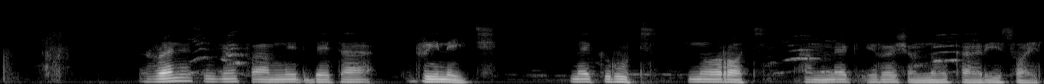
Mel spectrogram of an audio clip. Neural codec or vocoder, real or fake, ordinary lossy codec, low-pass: none; real; none; 7.2 kHz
